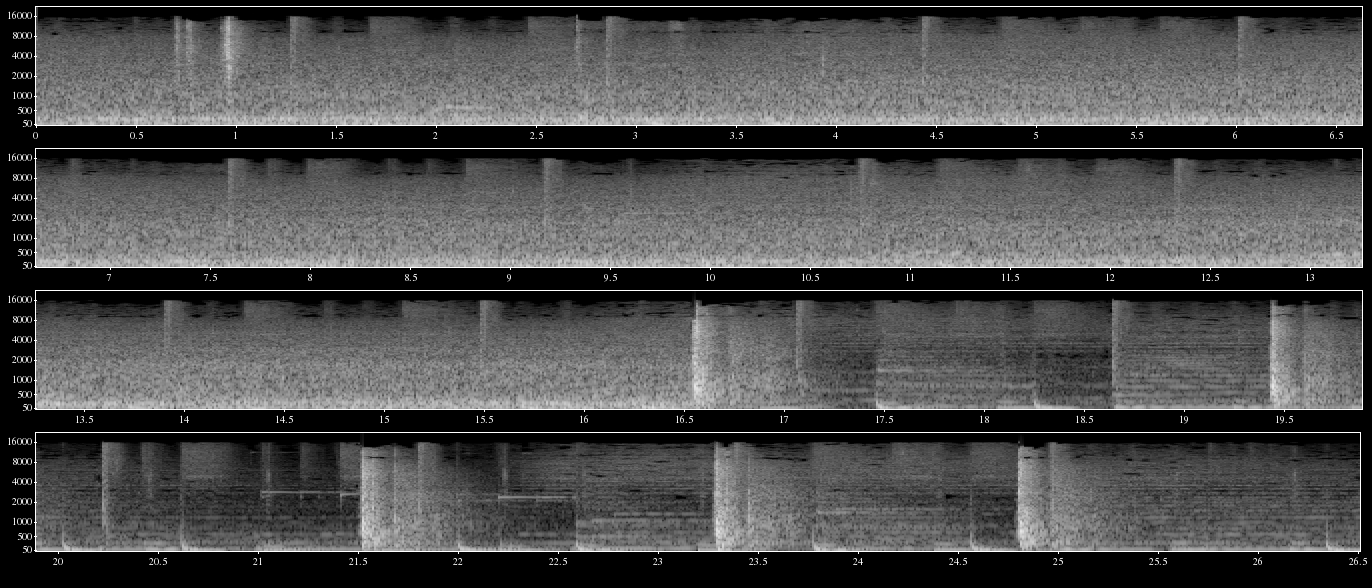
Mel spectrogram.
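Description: Steady background noise, then background music comes in about two-thirds of the way through. Over the music are five sharp, loud gunshots at uneven gaps of about two seconds.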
